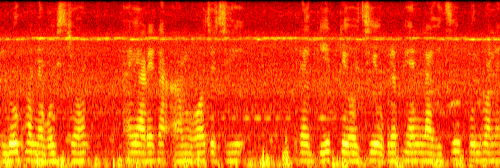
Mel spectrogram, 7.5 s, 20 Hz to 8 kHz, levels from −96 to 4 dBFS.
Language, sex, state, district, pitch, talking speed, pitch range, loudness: Odia, female, Odisha, Sambalpur, 145 Hz, 150 wpm, 140-150 Hz, -17 LUFS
